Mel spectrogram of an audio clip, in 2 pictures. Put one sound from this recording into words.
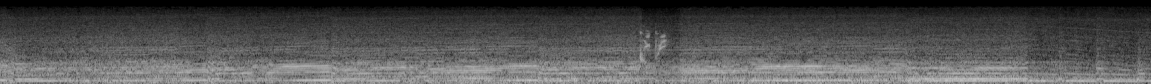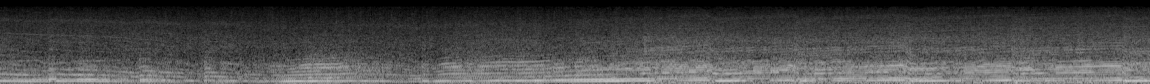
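A racing car engine screams loudly, shifting up through the gears and dropping in pitch when it slows for a corner.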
